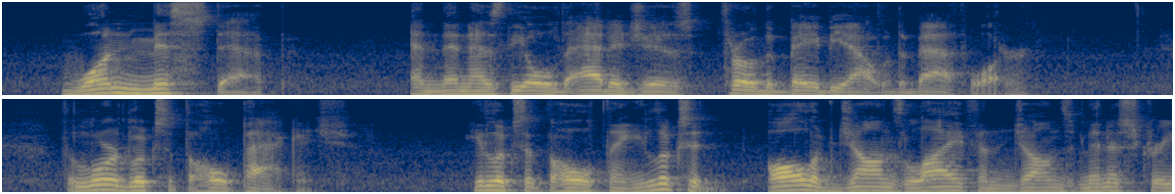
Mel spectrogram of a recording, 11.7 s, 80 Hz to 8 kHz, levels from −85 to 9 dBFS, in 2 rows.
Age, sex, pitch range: 30-49, male, 110-140 Hz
